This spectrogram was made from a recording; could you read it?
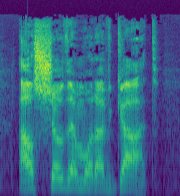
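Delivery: ordinary delivery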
